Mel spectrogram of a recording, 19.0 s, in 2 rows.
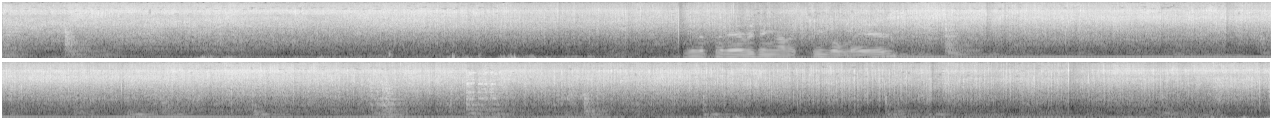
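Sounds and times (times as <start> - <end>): fries sizzling in hot oil: 0.0 - 19.0
metal spatula scraping griddle: 4.7 - 19.0.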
